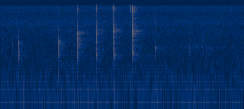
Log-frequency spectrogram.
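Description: Faint light clicks and taps, about six in just over a second, as a wooden ruler is handled against the edge of a hard plastic tray.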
